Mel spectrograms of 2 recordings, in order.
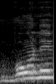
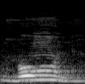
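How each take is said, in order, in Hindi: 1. शब्द के अंत में एक अतिरिक्त स्वर ध्वनि आती है। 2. शब्द n ध्वनि पर खत्म होता है। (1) "बोने नहीं, इसका उच्चारण ई का नहीं होगा"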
